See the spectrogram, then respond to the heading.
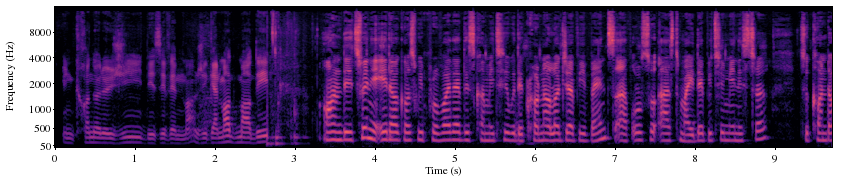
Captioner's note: speaking French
